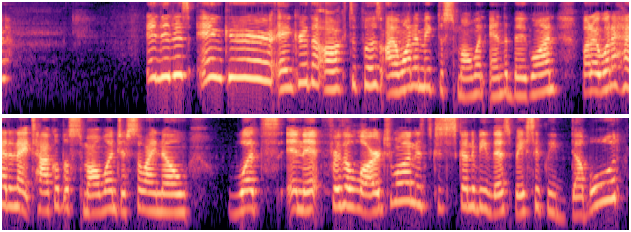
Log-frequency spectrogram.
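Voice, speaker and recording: Bubbly young woman crochet vlogger. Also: on the high side. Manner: bubbly, gushing, quick bursts of excitement. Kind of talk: casual chat to camera.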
